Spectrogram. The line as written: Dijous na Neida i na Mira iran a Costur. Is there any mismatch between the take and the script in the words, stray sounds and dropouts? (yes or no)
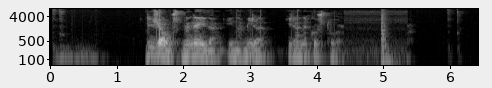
yes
